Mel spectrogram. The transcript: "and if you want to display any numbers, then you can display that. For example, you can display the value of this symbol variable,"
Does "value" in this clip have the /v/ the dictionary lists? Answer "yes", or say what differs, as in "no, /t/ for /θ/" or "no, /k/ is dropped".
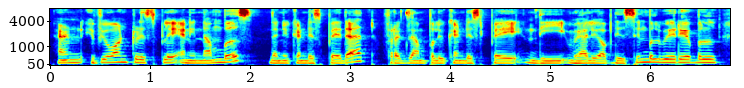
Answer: yes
